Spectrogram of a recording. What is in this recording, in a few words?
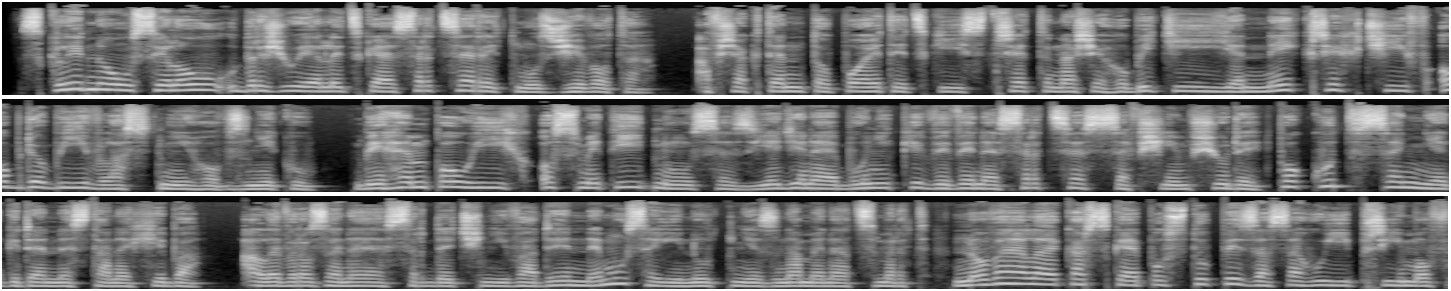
female czech voice over narrative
